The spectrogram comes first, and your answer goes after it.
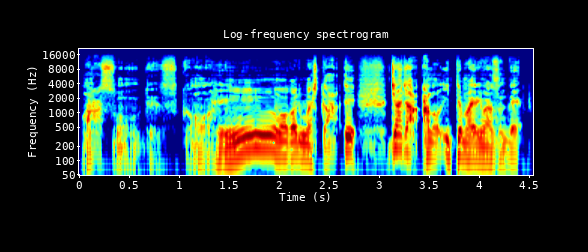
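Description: A man in a rakugo storytelling voicing a cheeky working-class tradesman who talks in a blunt, teasing, rough-spoken way. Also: mid-range voice, very animated, fast, no room sound, studio quality. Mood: prodding.

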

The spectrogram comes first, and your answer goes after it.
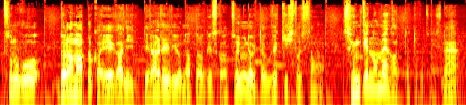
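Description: A man's voice: mid-range voice, animated, very fast, darkish tone, soft background music. A man hosting a studio interview, courteous and attentive, reading out the guest's profile. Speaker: interview host.

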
